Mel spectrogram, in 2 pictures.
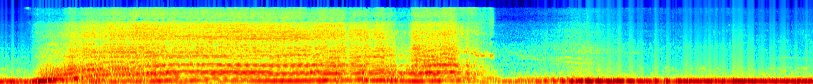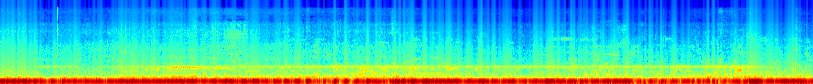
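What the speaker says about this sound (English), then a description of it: "they love doing some burnouts up here" A car does a burnout at a street race, its engine revving hard and loud for several seconds before dropping into a deep, steady rumbling idle, with people talking nearby.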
